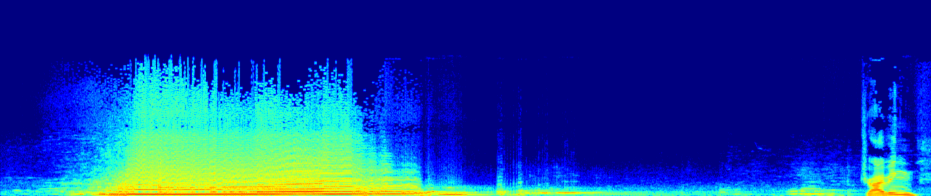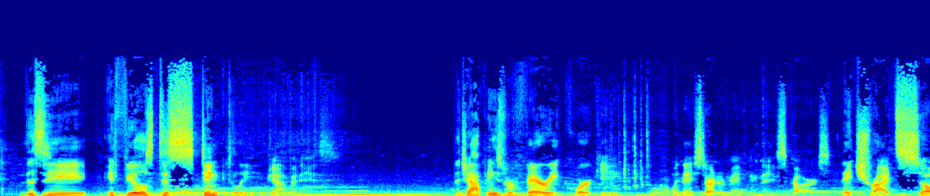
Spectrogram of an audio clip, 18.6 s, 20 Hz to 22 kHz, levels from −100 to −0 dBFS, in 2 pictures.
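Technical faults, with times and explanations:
Throughout: noise suppressor applied to music or sounds. A speech-tuned suppressor is left running on this material. It treats anything steady, along with any ambience or tail, as noise to be pulled down, so the level keeps swinging by about 15 dB. Sharp onsets slip through, but whatever sustains after them gets pushed under, which gives the whole clip a pumping, thinned-out feel.
0.00–0.71, 4.68–7.92, 8.35–8.64, 9.18–9.53, 10.18–10.39, 13.51–13.88, 14.89–17.25, 17.59–17.74 s: sound cut by the noise suppressor. In these spots the suppressor clamps down harder than usual, by about 13 dB at its deepest and closer to 7 dB in the last short one. The long stretches from 4.68 to 7.92 s and 14.89 to 17.25 s are the longest, with held sound sinking away and decays chopped short.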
